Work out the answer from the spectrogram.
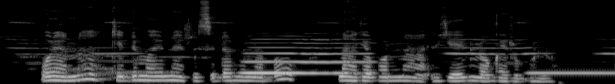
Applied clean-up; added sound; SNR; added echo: classical method Wiener filter.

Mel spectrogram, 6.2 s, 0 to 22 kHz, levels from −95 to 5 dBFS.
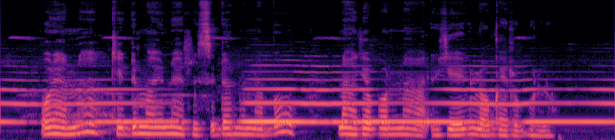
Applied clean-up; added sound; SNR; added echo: none; Wind instrument, woodwind instrument; 0 dB; none.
